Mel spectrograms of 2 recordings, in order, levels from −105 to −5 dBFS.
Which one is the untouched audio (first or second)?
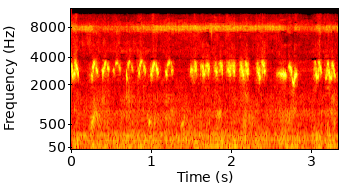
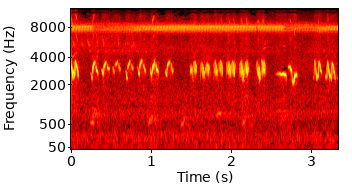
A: second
